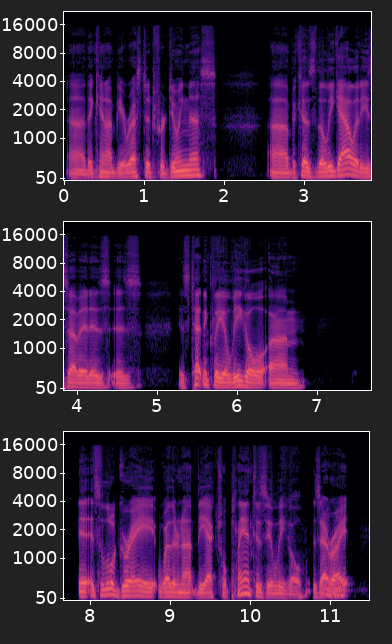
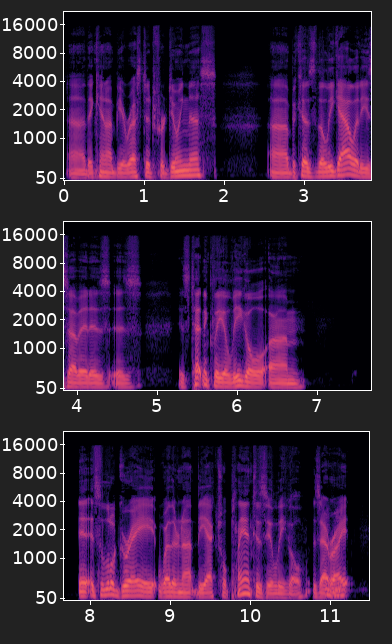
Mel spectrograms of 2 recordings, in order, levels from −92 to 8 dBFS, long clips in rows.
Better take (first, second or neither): neither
